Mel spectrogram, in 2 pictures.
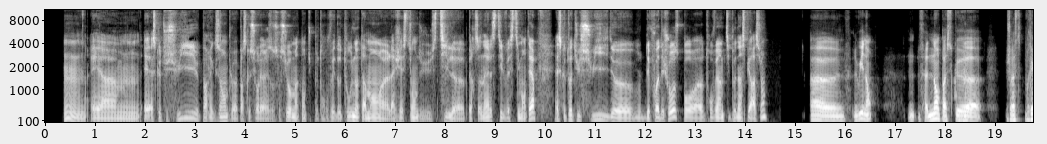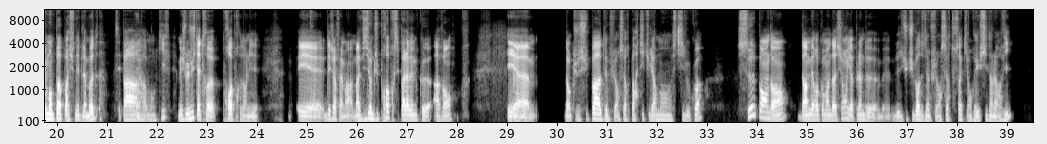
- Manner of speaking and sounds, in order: blowing; chuckle; chuckle
- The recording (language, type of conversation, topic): French, podcast, Quel rôle la confiance joue-t-elle dans ton style personnel ?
